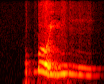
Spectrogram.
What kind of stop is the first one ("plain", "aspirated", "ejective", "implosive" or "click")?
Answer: implosive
